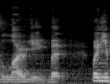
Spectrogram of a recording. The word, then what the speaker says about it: Logy: cuz I'm Australian and the way I pronounce Logie or I actually pronounce it low-key but when you pronounce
